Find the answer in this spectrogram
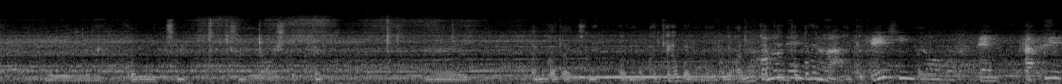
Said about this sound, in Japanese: というわけで電車の中の、えー、ちょっと音ですね交換音をお聞きください交換音じゃないや電車の中の音を聞いてくださいはい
